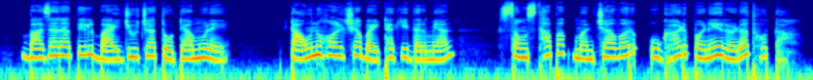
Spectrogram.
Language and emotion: Marathi, sad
